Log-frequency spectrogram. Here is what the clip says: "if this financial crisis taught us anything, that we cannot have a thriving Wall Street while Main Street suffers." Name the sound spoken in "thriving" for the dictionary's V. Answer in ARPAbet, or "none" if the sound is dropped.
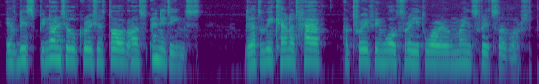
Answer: P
